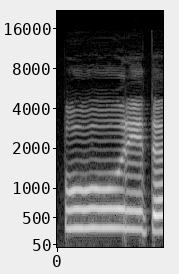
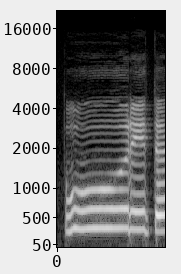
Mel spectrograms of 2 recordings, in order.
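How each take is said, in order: No difference in how they are said.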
